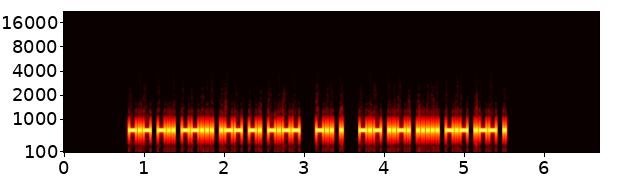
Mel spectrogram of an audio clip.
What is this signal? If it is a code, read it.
Morse code, heard as a keyed tone, about 40 wpm, 700 Hz. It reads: KD7WNY DE KF5KWE
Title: USA Callsign DE Callsign - 6 Characters - 40wpm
